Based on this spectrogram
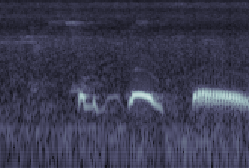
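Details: A spotted dove calling its companion gives a short wavering coo, a rounded second coo and a long sustained croo, loud and close against low background noise.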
